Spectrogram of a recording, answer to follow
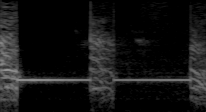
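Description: Broadcast censor bleep: a steady, single-pitched beep tone laid over the crowd audio of news footage, cut once just before the middle by a brief snatch of shouting voices.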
